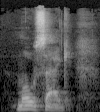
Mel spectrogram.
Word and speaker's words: Mosag: Det är Aragog och hans fru Mosag. Mosag, vet inte hur man uttalar det. – Det lät bra.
